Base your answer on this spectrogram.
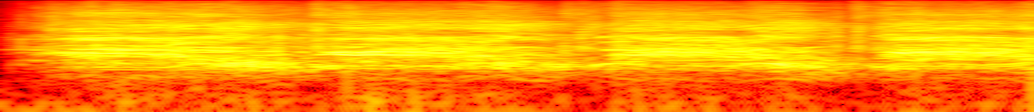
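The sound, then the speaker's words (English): A large crowd chants Republican Kelly Ayotte's name in unison during her victory speech after she won the New Hampshire governor's race, loud and sustained, with four rhythmic repetitions rising and falling in a steady cadence over continuous cheering. “The crowd chanted Republican Kelly Ayotte's name during her victory speech last Tuesday.”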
